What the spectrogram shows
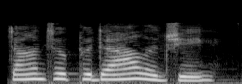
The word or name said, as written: dontopedalogy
